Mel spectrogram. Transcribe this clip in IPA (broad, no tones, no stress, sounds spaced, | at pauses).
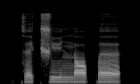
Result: k ɘ t͡ʃ y n ɾ ɔ p ə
